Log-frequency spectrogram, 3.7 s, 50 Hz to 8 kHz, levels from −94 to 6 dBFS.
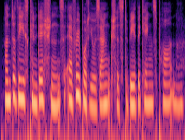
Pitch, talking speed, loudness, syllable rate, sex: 190 Hz, 180 wpm, -17 LUFS, 6.0 syllables/s, female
